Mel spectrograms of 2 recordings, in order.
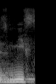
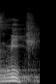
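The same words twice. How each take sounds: First: The name is said with an English pronunciation. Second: The name is said with a Brazilian Portuguese pronunciation. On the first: This is the actual name. "Mas o nome é Smith, na verdade" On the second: This is the easier local way of saying it. "No Brasil a gente fala Smith, que é mais fácil"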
